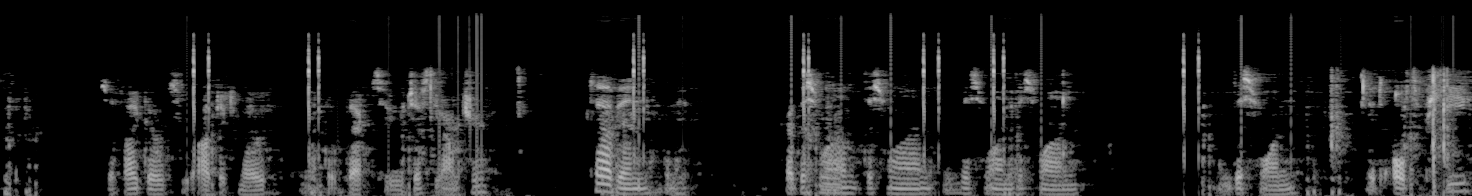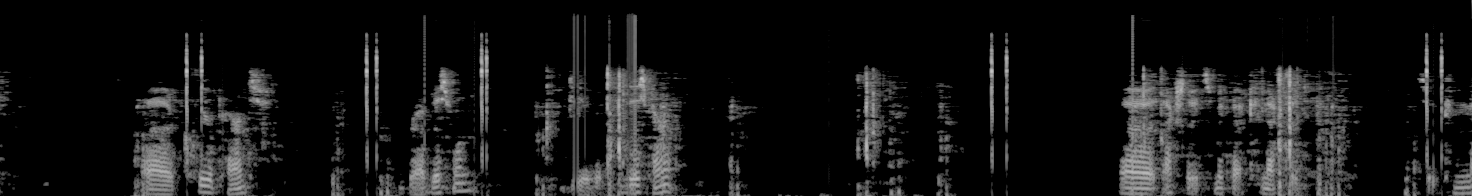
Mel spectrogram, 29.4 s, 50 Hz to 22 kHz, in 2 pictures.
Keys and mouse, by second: 4.2 Tab, 13.7 alt+p, 20.2 alt+shift+p, 22.6 ctrl+p, 25.4 ctrl+z, 26.8 ctrl+p.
